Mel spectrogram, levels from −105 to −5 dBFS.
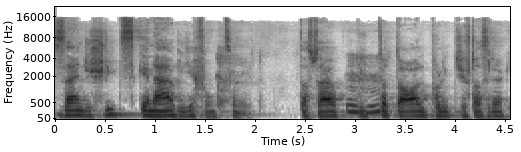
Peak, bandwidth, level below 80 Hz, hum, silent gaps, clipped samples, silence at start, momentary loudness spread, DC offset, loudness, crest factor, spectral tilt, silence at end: -6 dBFS; 16 kHz; -66 dBFS; none; none; under 0.1%; 0 s; 9 LU; under 0.1%; -22 LUFS; 16 dB; -4 dB/octave; 0 s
